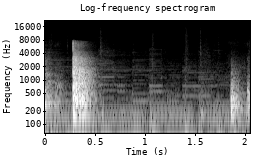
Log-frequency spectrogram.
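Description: A long steel drill bit set down on a wooden workbench top: one sharp knock about a quarter second in that rings briefly, then a lighter knock near the end.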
